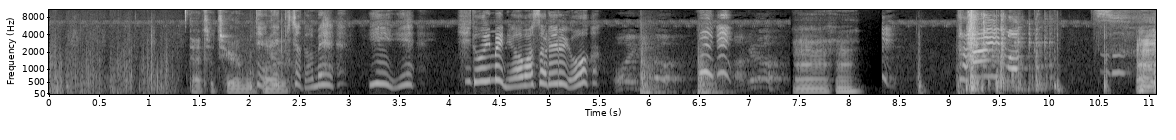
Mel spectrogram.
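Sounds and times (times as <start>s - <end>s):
girl speaking in high voice: 2.1s - 5.6s, 6.5s - 6.9s, 9.1s - 9.8s.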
